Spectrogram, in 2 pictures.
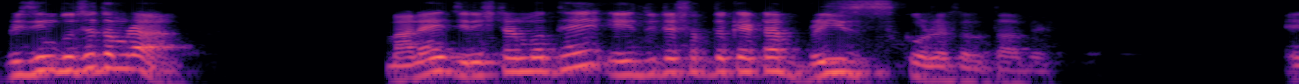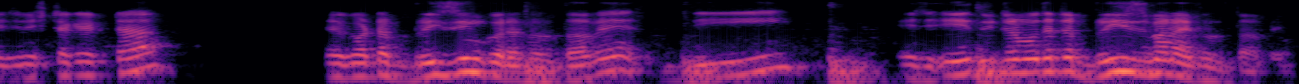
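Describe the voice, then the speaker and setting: A man's voice: a little high, animated, a little fast, long pauses, darkish tone, highs cut off, a little hiss or hum. A man teaching an English class online, patiently explaining step by step and checking that students follow.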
